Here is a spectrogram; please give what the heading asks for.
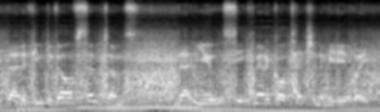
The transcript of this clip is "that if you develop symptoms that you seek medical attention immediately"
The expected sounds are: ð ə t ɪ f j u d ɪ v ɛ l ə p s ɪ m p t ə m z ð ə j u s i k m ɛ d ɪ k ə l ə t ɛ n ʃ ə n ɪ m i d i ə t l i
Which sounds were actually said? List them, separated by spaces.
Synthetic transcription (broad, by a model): ð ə t ɪ f j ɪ d ɪ v ɛ l ə p s ɪ m p t ə m z ð ə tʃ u s i k m ɛ d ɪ k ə l ə t ɛ n ʃ ə n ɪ m i d i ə t l i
